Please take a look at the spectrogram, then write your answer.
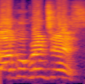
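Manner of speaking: loud, high shout. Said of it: "And she yells out".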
